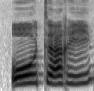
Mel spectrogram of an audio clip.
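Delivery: "otarie" with the opening O held and brought out; accent sur le O. Shown as a demonstration. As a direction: lean long on the first O of "otarie". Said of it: "On l'entend au tout début". (« otarie », le O initial bien appuyé)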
